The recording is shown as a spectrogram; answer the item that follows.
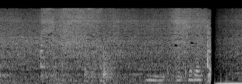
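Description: Green beans and garlic sizzling in a stainless steel pot while a wooden spoon stirs them. The sizzle swells twice, about half a second in and again near the end.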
